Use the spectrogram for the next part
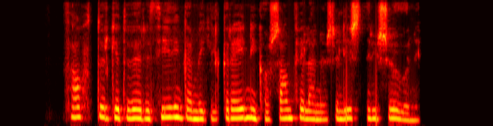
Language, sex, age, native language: Icelandic, female, 60-69, Icelandic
